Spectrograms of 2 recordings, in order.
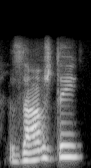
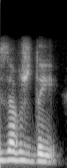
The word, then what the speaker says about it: завжди: слова з правильним наголосом зверніть увагу в українській мові є де є слова із подвійним наголосом тобто використання цих варіантів буде правильним можна і мабуть і мабуть завжди і завжди помилка і помилка а далі найбільш уживані слова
